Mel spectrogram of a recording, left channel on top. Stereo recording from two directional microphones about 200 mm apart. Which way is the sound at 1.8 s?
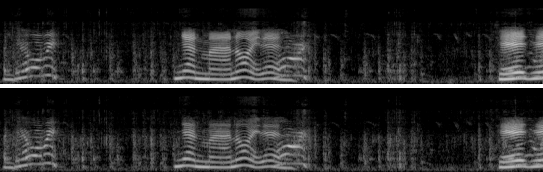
5° left (ahead or behind).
